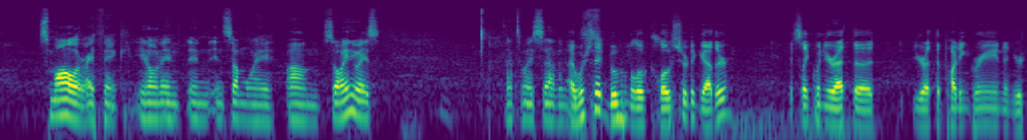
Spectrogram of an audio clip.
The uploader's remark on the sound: At the Minnesota Golf Show, we were joined on stage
